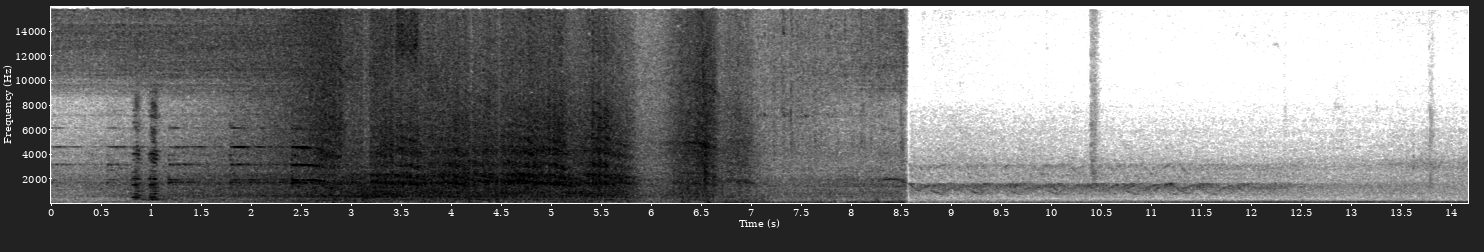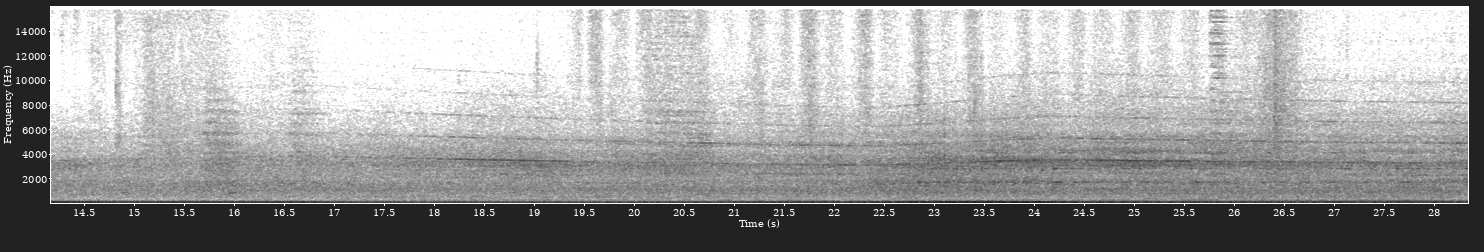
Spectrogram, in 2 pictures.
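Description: Commuter rail train blowing its horn and passing through the station at speed, loud for several seconds. The sound cuts off abruptly about a third of the way in, giving way to a steady low rumble of a train running.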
